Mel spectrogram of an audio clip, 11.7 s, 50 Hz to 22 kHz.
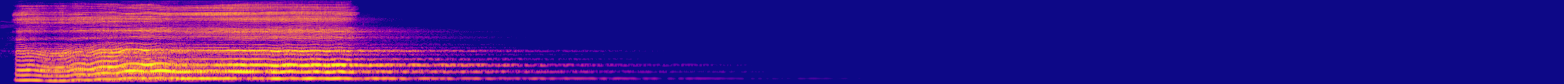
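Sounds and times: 
Carnatic female vocal alap in Phrygian mode with reverb: 0.1s - 2.9s.

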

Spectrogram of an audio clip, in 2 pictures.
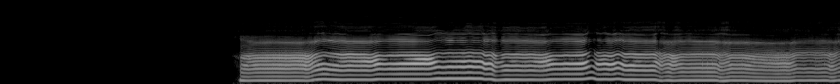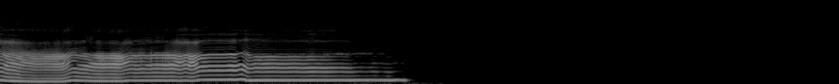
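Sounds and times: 
dry male vocals in G: 2.4s - 12.5s.

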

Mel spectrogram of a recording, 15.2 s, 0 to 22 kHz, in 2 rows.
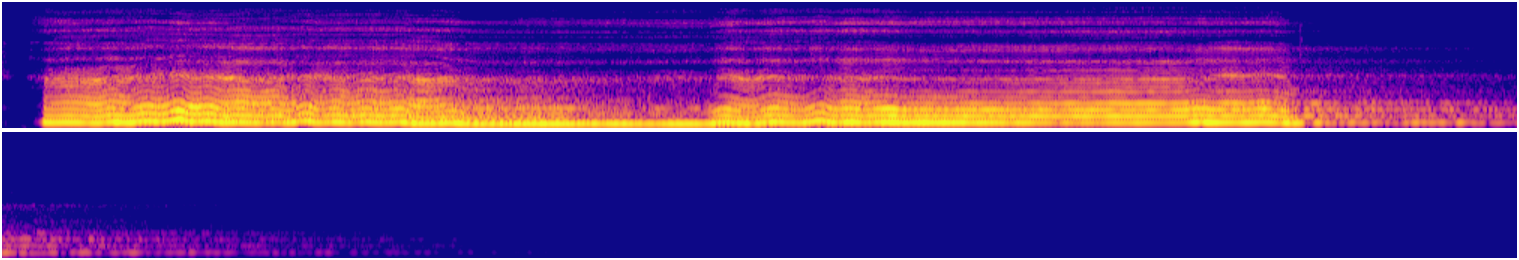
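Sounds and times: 
Carnatic female vocal alap in F Lydian: 0.2s - 7.2s.

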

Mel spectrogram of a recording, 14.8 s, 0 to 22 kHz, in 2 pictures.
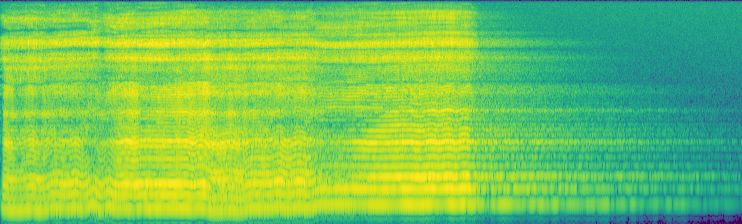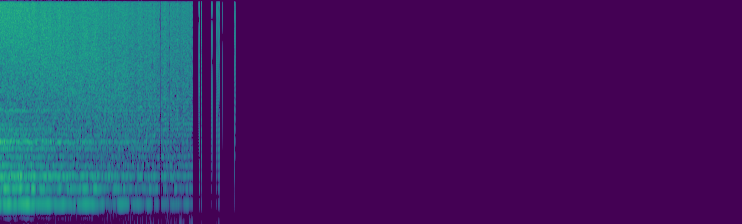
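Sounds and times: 
female Carnatic vocal alap in raga Purvi Kalyani: 0.0s - 5.4s.

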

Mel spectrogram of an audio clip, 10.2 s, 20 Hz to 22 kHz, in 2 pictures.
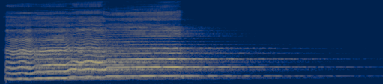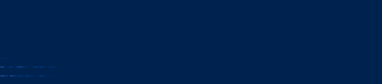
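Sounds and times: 
Carnatic female vocal alaps in pentatonic G: 0.0s - 2.9s.

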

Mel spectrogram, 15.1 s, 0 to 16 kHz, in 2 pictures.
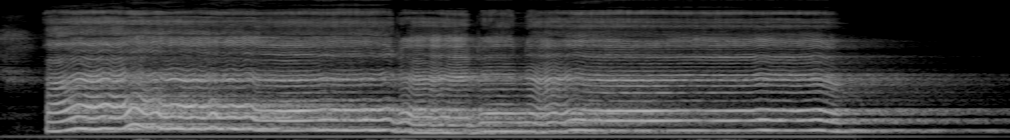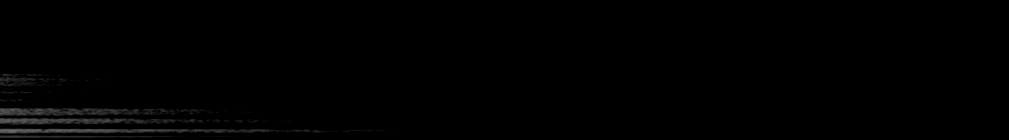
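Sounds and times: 
Carnatic female vocal alap in Lydian with reverb: 0.0s - 6.7s.

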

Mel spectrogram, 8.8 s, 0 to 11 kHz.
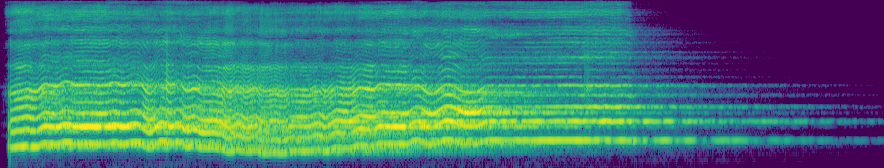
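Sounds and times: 
Carnatic female vocals singing alaps with reverb: 0.0s - 6.3s.

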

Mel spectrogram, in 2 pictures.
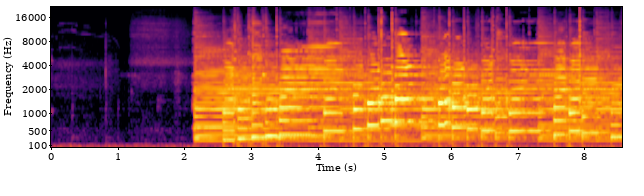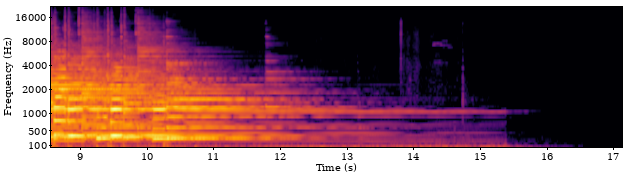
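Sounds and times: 
veena in D with reverb: 2.2s - 14.5s.

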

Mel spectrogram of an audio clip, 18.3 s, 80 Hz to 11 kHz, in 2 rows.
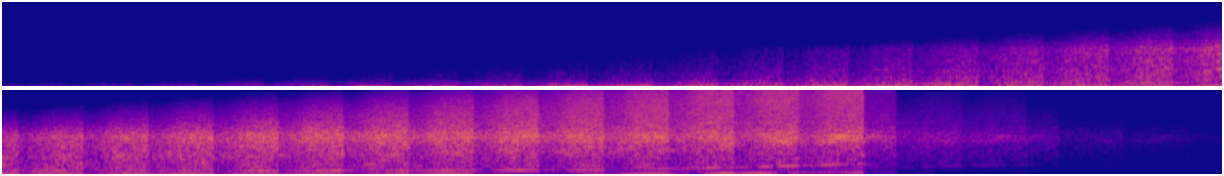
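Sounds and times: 
rising uplifter sound effect: 5.6s - 16.8s.

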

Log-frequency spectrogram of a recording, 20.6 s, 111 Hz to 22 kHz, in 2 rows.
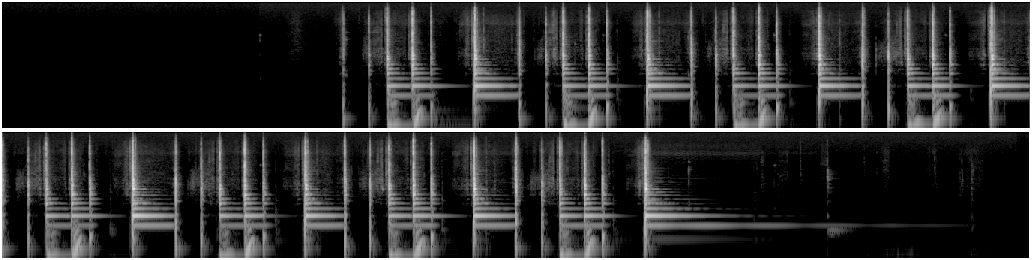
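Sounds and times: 
tabla playing: 3.5s - 17.6s.

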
